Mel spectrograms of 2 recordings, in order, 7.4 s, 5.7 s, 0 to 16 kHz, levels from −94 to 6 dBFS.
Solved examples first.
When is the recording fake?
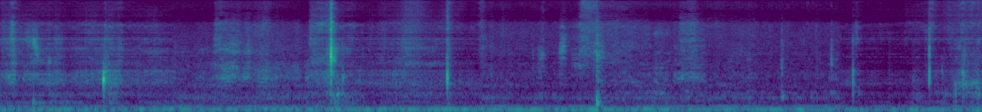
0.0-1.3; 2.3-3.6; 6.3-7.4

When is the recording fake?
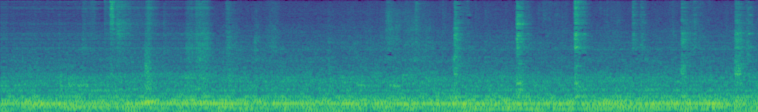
0.0-1.6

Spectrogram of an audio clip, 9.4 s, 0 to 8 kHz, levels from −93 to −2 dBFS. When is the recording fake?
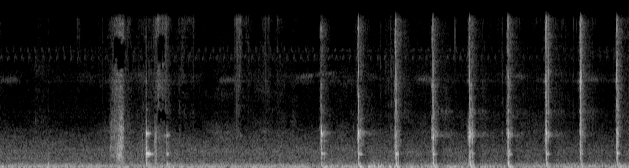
0.0-4.9; 6.8-9.4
